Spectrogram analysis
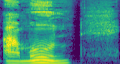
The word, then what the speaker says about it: Ammoon: So my name Ammoon is a a more ancient pronunciation of the word amen.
